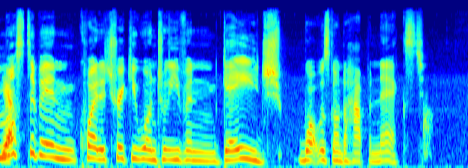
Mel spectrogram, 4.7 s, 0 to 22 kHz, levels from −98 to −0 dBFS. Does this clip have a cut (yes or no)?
no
